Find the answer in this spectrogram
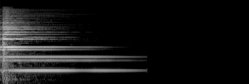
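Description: A single chime-like ding from an on-screen notification bell sound effect. It rings with several clear overtones and fades out over about a second and a half.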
